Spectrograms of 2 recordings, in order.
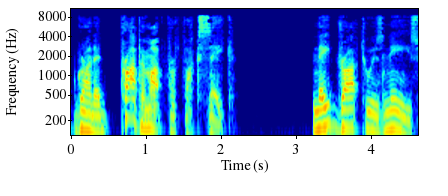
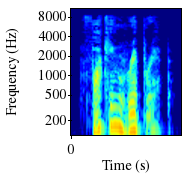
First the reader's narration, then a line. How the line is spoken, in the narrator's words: he breathed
